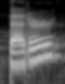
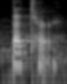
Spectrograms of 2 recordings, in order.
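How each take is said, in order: First: The middle consonant sounds like a soft D. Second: The middle consonant sounds like a crisp T. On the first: The speaker calls it right. "it sounds like two D's" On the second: The speaker calls it wrong.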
